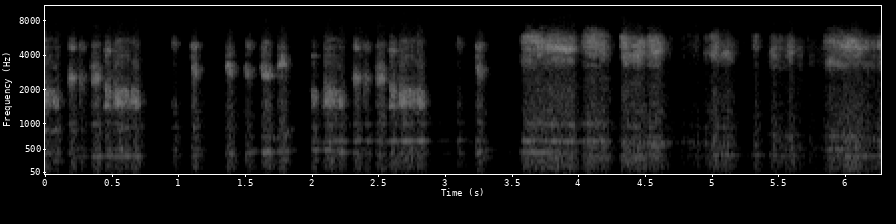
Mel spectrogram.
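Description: Swiftlets twitter in quick bursts of high, buzzy chirps and chattering trills, separated by brief pauses, in a close, looped lure recording.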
